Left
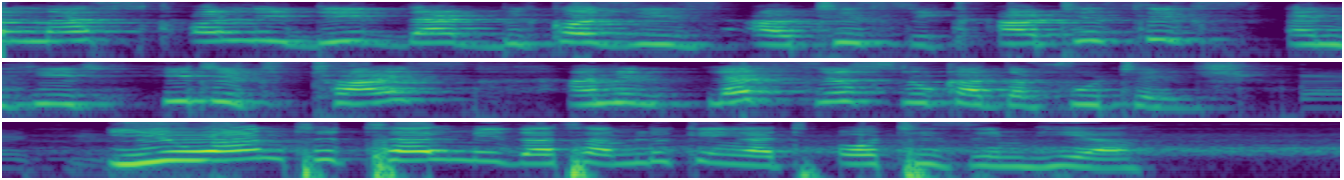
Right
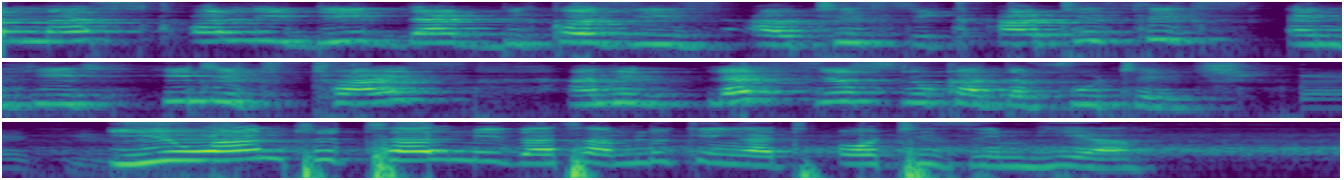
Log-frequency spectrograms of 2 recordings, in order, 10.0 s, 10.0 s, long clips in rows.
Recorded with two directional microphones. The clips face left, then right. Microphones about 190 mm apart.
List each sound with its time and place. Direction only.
0.1 s a woman's voice: 5° right (ahead or behind)
6.9 s a woman's voice: 20° left (ahead or behind)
